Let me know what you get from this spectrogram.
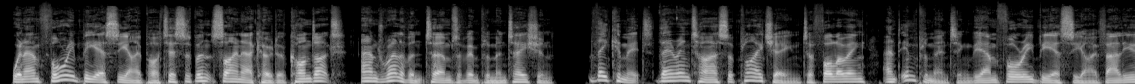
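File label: E-learning, British Male Voice Over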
